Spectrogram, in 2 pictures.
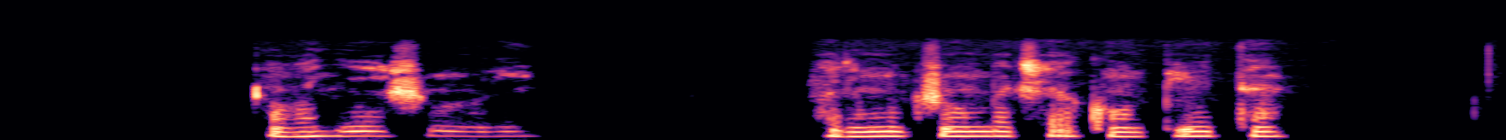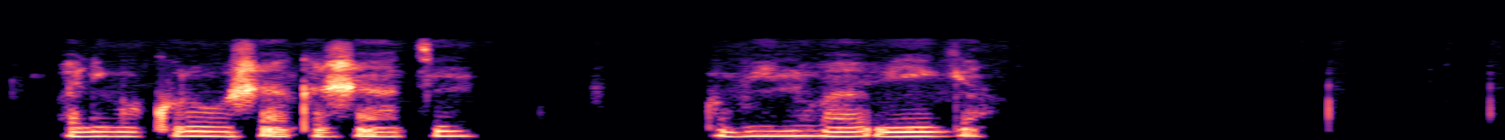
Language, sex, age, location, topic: Kinyarwanda, male, 18-24, Musanze, education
